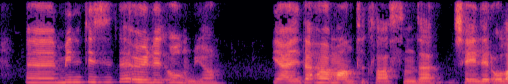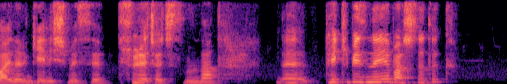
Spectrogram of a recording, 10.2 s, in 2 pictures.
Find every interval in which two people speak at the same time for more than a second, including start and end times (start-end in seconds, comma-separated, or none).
none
